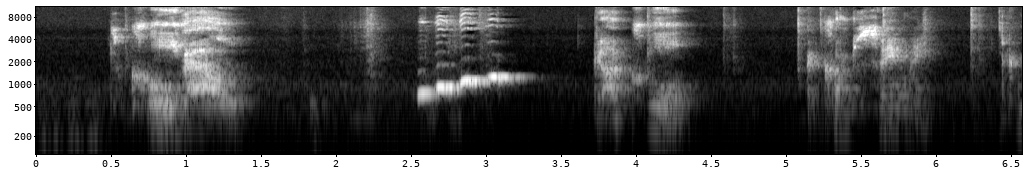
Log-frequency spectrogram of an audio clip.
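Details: Talkative male African grey parrot, a pet hatched in 1997 living indoors in Texas, mimicking human speech in short phrases, with a clear whistle rising in pitch midway, then more chattering talk.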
